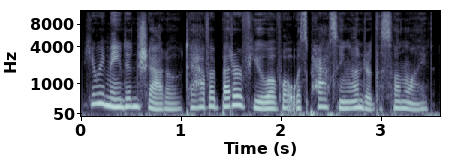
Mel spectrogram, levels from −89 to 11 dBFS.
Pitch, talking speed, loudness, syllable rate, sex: 190 Hz, 265 wpm, -17 LUFS, 6.7 syllables/s, female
